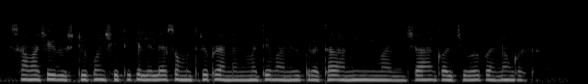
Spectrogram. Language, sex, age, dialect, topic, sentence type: Marathi, female, 31-35, Varhadi, agriculture, statement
